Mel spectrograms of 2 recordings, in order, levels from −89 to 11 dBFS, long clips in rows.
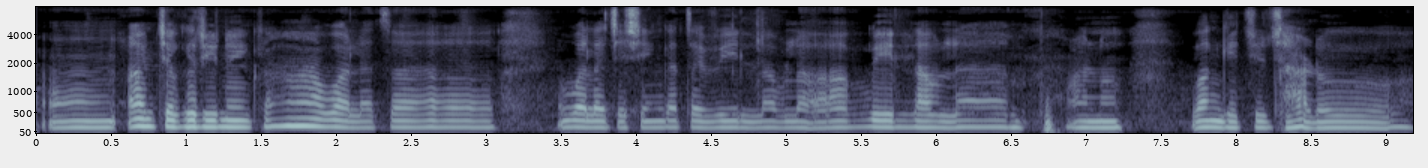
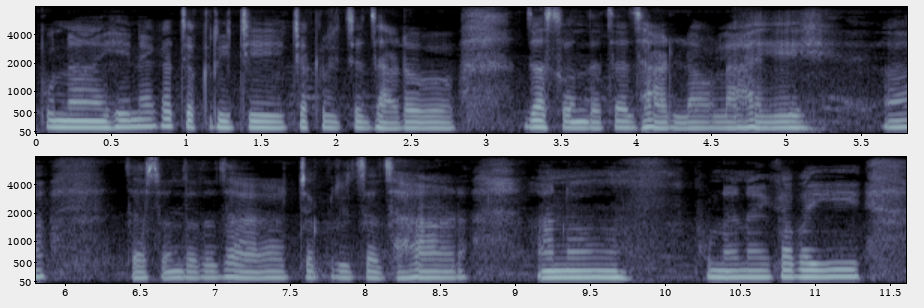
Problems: none marked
